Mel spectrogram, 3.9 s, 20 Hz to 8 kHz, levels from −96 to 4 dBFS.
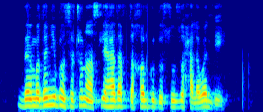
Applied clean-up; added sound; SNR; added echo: none; none; none; none.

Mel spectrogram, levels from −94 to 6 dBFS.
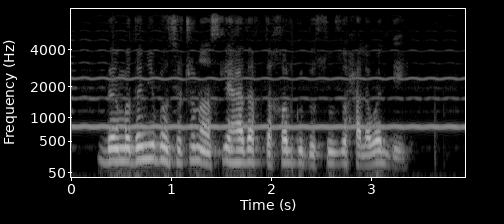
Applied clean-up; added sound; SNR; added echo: none; Wind instrument, woodwind instrument; 13 dB; none.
